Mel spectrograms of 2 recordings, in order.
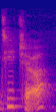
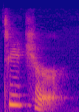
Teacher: In British English, people generally don't pronounce the final R, the R at the end of the word. So they say teacher. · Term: British R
